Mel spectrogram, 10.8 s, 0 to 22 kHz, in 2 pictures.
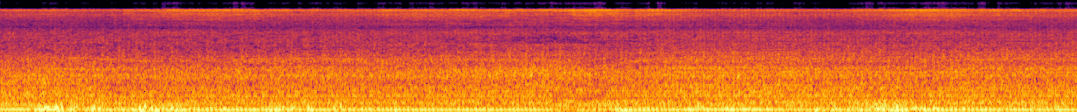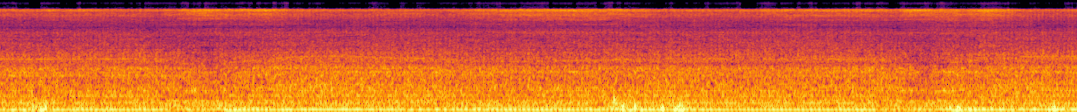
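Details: Peugeot 307cc 1.6 16v 80kW petrol engine with a rough idle, its hum dipping and recovering every few seconds. It runs fine with the throttle body disconnected; a new original throttle didn't help.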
